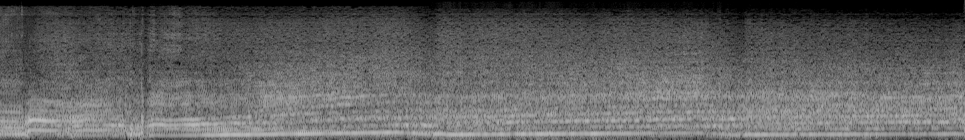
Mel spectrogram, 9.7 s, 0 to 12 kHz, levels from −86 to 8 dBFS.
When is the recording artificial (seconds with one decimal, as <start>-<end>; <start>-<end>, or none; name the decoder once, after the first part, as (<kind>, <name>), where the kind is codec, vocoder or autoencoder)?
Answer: none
